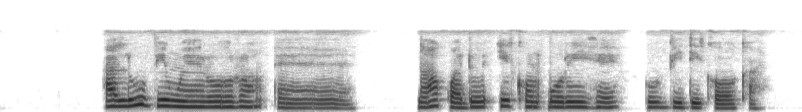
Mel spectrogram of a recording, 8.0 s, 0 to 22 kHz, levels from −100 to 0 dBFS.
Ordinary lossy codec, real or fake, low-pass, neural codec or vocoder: none; fake; 7.2 kHz; vocoder, 44.1 kHz, 128 mel bands, Pupu-Vocoder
